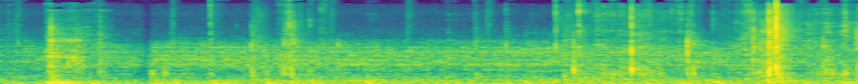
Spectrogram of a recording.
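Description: A small plastic sachet of bleaching powder being handled and opened: a sharp click about a quarter second in, faint rustling, and a few sharp clicks near the end.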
